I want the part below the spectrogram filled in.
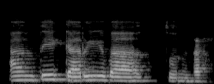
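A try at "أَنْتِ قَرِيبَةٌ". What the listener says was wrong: Kenapa jadi K? Kok?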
